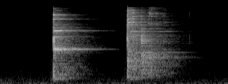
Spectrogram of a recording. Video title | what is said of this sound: RH GKI Sangkrah 27 Desember 2023, Ketika Roti Manna Itu berhenti | hanya dua kali ketukan maka Gelas itu pecah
